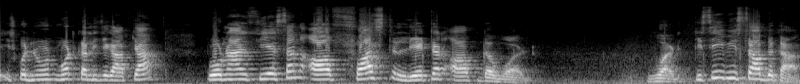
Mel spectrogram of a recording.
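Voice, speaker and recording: A man's voice: very high-pitched, a bit bright. Male teacher explaining grammar in class. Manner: repeats points and checks understanding often.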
